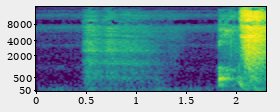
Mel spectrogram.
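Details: Person with a cold: a soft indrawn breath, then one sharp, explosive sneeze during a sneezing fit.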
